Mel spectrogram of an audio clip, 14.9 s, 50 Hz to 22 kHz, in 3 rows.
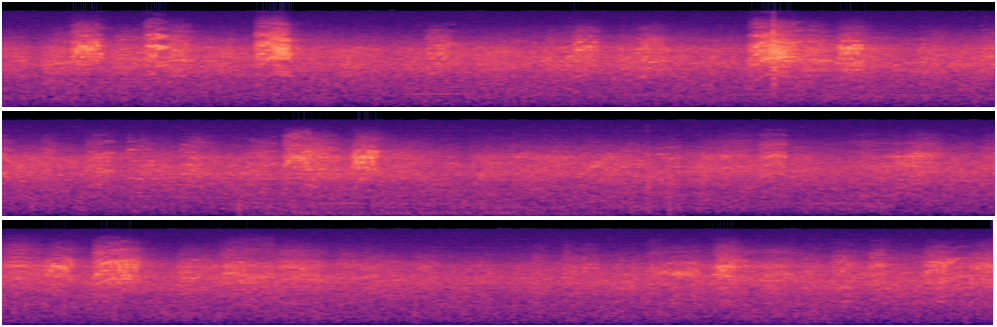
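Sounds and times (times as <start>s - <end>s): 
faint bird calls: 0.3s - 14.8s
parakeet giving harsh screechy squawks: 6.2s - 7.8s.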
